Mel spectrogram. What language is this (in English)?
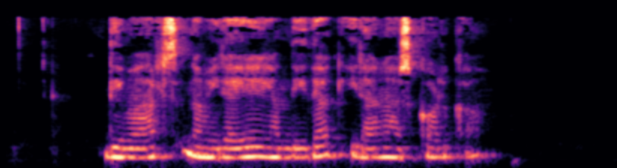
Catalan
